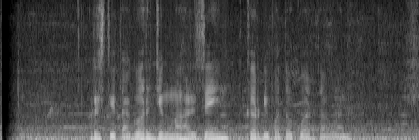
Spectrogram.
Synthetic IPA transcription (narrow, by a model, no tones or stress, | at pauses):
rist̪it̪aɡɔrd͡ʒɨŋmaɦrzɛjnkɨrdipɔt̪ɔkuwart̪awan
